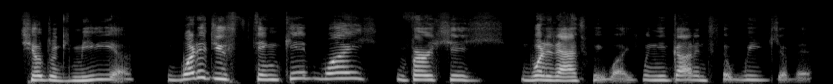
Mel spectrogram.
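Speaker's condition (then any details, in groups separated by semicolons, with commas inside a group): Cerebral palsy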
